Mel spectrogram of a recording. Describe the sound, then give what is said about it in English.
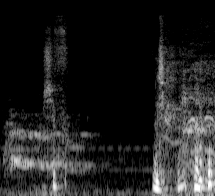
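A dog lets out a thin whine, then after a short pause breaks into a few quick, loud barks at the end. No one speaks. “What was that? That was scrappy. It was a dog.”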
